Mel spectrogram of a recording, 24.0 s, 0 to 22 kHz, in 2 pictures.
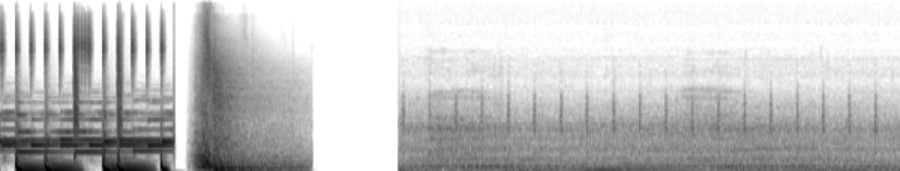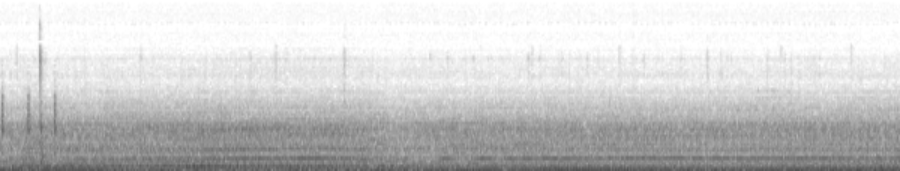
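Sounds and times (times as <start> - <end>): truck engine rumble: 5.4 - 24.0.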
